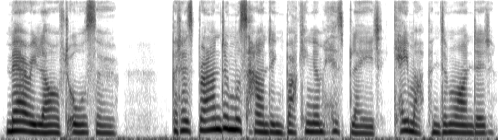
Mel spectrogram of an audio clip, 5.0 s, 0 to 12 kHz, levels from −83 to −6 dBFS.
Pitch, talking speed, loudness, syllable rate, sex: 205 Hz, 180 wpm, -16 LUFS, 5.9 syllables/s, female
